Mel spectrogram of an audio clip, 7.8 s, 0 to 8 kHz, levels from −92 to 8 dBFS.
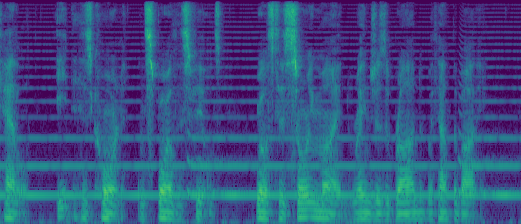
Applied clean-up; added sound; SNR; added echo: none; Brass instrument; 9 dB; none.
